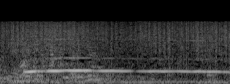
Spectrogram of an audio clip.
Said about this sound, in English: My wife's calling me. It sounds like a wolf.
